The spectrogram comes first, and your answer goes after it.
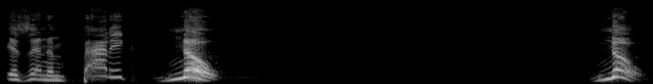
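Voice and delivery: slow, forceful stress on "no"; "no" as a loud, firm refusal; emphatic no. Retold or imitated. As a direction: stretch out "emphatic" and land hard on "no".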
